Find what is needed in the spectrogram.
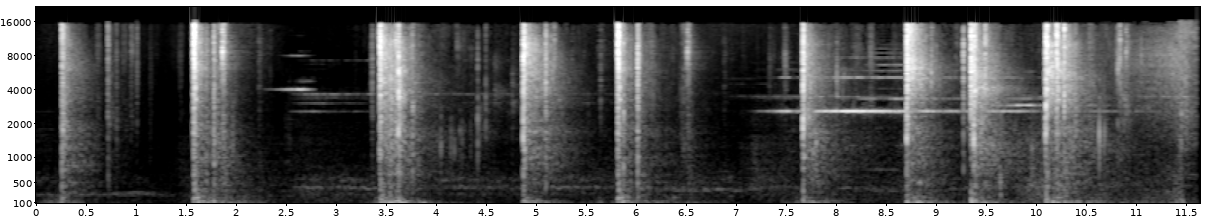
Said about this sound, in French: Ça donne du coup un résultat bien craquant et juteux, comme on pourrait l'imaginer quand on assène un violent coup de poing dans la mâchoire de son adversaire. Voici quelques extraits de bruitage issus des scènes de combat du film.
